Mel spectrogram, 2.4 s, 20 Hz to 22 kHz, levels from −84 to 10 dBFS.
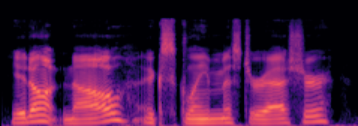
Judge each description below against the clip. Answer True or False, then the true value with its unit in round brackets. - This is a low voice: False (150 Hz)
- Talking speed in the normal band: True (150 wpm)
